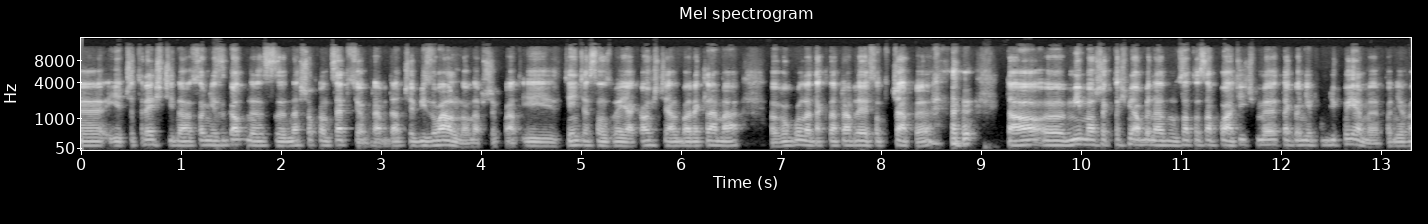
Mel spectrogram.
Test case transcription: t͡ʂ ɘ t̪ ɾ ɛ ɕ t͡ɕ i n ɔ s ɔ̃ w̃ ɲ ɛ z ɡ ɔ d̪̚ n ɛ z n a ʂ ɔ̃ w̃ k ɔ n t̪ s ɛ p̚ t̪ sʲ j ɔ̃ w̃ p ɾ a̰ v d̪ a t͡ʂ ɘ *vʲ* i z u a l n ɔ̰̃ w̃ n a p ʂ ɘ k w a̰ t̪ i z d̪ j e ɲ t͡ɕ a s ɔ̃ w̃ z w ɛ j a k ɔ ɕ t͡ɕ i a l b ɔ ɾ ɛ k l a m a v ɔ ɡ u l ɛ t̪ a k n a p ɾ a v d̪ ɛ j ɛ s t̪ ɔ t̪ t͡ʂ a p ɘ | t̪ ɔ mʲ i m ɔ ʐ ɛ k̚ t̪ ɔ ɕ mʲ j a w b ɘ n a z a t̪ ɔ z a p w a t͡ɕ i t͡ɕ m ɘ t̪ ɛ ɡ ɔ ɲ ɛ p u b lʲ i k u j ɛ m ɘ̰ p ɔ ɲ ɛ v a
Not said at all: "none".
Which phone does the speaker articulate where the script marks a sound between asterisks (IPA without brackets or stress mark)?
vʲ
